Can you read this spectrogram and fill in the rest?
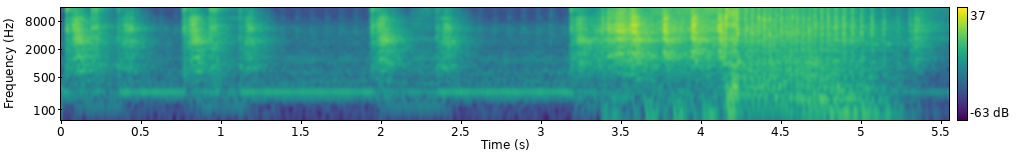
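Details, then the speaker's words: Vehicle on a charger's roughly 250 A jump-start mode: slow, labored cranking in short bursts that never catches; cranks but will not start, owner suspects the battery is junk. "okay all right guys so as you can hear um in that video it's just not gonna do it i'm gonna say that battery is just junk"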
